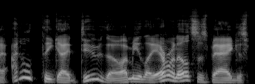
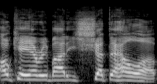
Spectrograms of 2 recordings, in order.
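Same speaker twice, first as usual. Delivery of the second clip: put-on angry announcer voice, higher and louder; 9 semitones higher, 12 dB louder than usual. Retelling a flight attendant's announcement before takeoff: imitating an angry flight attendant. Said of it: "They already sounded angry".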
